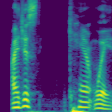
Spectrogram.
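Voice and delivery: slow, heartfelt, moved, emotional longing. Reacting to news that the showrunner is returning: genuinely emotional. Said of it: "I'm getting genuinely emotional".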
